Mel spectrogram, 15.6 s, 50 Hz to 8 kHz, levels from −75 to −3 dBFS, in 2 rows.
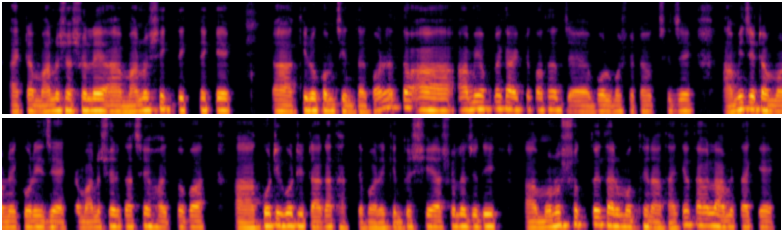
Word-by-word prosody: একটা 105 +2 -3
মানুষ 120 +3 +2
আসলে 120 +1 +5
আ - - +1 0.2
মানসিক 125 +5 +2
দিক 125 - 0
থেকে 125 0 +1 0.6
আ - - +2 0.2
কিরকম 120 -2 +3
চিন্তা 105 -2 -2
করে।" 125 - 0
তো - - +4 0.2
আ - - +5 0.4
আমি 135 +2 +2
আপনাকে 145 +1 -2
আরেকটা 130 0 -1
কথা 130 +2 -2 0.2
যা - - -2 0.2
বলবো, 110 -1 -1
সেটা 110 0 -9
হচ্ছে 110 - -12
যে, 115 - +2 0.4
আমি 110 +7 +3
যেটা 135 -3 +5
মনে 110 +1 +1
করি 115 0 +2
যে, 115 - +3
একটা - - -9
মানুষের 110 +3 0
কাছে 115 +2 -3
হয়তোবা 110 +1 -1 0.4
আ - - +1 0.2
কোটি, 130 +1 +4
কোটি 130 -1 +4
টাকা 110 +2 0
থাকতে 100 -2 -8
পারে। 95 -1 0
কিন্তু 100 +1 -4
সে - - -4
আসলে 120 +3 0
যদি 120 +1 +3 0.4
আ - - -1 0.2
মনুষ্যত্বই 140 +5 +2
তার 130 -2 +5
মধ্যে 110 0 -1
না - - -1
থাকে, 95 +8 -2
তাহলে 135 -1 +2
আমি 115 +1 -2
তাকে 115 0 -2
120 Hz, 190 wpm, -22 LUFS, 110-130 Hz, 0.6 s, আসলে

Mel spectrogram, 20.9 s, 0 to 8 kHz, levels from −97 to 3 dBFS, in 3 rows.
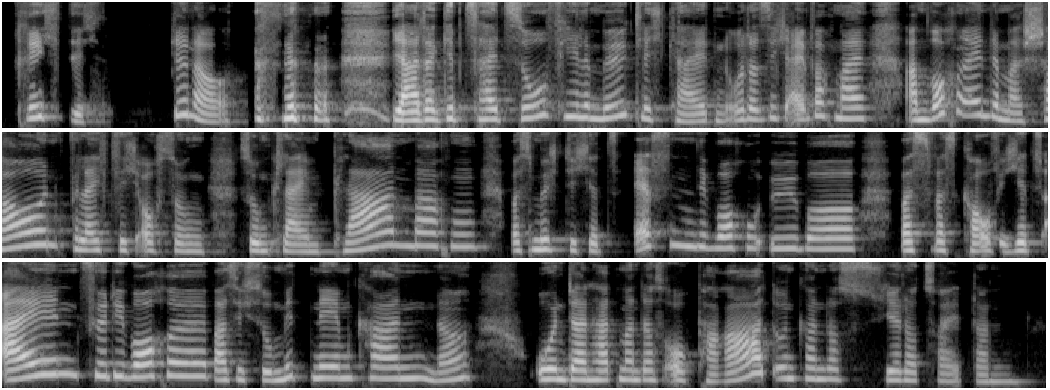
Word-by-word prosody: Richtig. 255 -10 -1 0.4
Genau. 190 - -1 1.0
Ja, 205 -1 +10
da 225 - +6
gibt's 240 +2 +3
halt 230 0 +3
so 255 +7 +2
viele 285 -2 0
Möglichkeiten. 235 - -3
Oder 225 +1 -1
sich 255 +2 -4
einfach 305 -2 -1
mal 245 0 +1 0.2
am 215 +2 +1
Wochenende 320 -2 +1
mal 190 -4 -3
schauen, 285 - +2
vielleicht 210 -2 -2
sich 205 -1 -5
auch 195 0 -2
so 195 -1 -4
'n 175 -1 -7 0.2
so 190 - 0
'n 185 - -4
kleinen 170 -3 -3
Plan 265 - +1
machen. 290 -2 -4 0.2
„Was 195 +2 -2
möchte 220 -2 -1
ich 195 - -9
jetzt 180 -1 -6
essen 305 0 -1
die 275 -3 -5
Woche 260 0 -1
über? 240 -1 -2 0.3
Was 200 0 +2
was 205 0 -2
kaufe 180 -1 -1
ich 175 - -8
jetzt 190 -1 +1
ein 320 +9 +6
für 315 -2 -1
die 295 -2 -2
Woche, 300 +1 +3
was 215 0 0
ich 215 +1 -5
so 200 - -1
mitnehmen 260 +2 -2
kann“, 250 0 -1
ne? 220 +8 -4 0.4
Und 230 0 +3
dann, 215 -1 +4
hat 210 +1 0
man 220 -1 -2
das 215 -1 -5
auch 205 - -3
parat 185 +2 +1
und 250 0 -4
kann 240 -2 -3
das 230 -1 -8
jederzeit 200 -3 -6
dann, 165 -1 -12
230 Hz, 180 wpm, -25 LUFS, 200-275 Hz, 1.0 s, Ja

